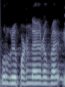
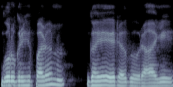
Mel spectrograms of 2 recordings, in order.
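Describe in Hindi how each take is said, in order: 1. पंक्ति तेज़ गति से पढ़ी जाती है। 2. पंक्ति धीमी गति से पढ़ी जाती है। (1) "इतना जल्दी जल्दी भी नहीं करना" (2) "इतना धीमा भी कर सकते हो"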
